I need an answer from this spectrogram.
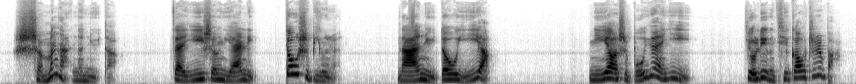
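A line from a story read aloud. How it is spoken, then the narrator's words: Sharp angry interruption. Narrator (Chinese): 院长就发火了，厉声打断了我说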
